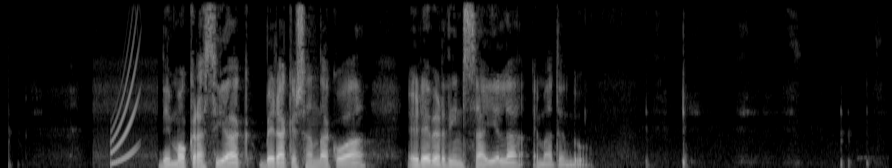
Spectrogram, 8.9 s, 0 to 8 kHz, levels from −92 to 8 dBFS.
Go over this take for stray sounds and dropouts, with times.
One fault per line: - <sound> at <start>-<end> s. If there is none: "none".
- chirp at 1.1-1.4 s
